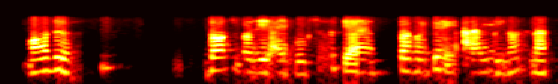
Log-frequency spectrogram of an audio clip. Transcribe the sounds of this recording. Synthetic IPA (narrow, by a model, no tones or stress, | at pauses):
ɦʌd͡zuɾ | d̪ʌsbʌd͡ziʔajpuɡ̚t͡sʰʌt̪jãt̪ʌpaĩkʌiʔa̰ɡlinʌsna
